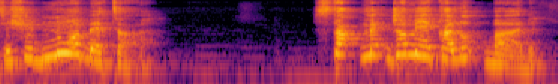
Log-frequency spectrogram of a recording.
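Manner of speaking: normal talking voice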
